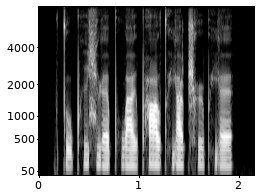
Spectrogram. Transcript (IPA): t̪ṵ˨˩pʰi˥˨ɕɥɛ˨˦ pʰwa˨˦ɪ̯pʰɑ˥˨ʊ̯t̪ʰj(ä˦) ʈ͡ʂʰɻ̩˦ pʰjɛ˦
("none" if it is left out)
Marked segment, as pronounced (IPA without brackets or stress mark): ä˥˨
